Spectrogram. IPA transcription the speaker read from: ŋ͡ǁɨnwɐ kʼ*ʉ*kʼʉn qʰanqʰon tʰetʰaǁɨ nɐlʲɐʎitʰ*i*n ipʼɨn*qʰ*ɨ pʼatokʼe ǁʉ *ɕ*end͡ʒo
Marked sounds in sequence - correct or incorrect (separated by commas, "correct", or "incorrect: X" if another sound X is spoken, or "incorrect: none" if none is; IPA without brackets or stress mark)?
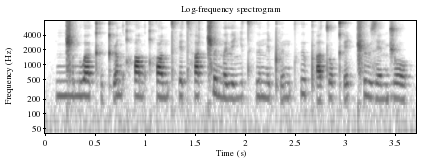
incorrect: ɨ, incorrect: ɨ, incorrect: pʰ, incorrect: z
